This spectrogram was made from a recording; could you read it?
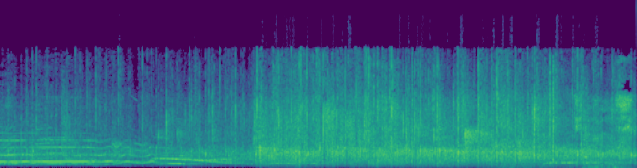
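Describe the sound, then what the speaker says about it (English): An audience applauds loudly and steadily after a talk about symphonic game-music history, with clapping building and sustaining throughout, plus a brief tonal sweep near the start. "if you can give JJ a big round of applause"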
